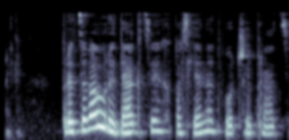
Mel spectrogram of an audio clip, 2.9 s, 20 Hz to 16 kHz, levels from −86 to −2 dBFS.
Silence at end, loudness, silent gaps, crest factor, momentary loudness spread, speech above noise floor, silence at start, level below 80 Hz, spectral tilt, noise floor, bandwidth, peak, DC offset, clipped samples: 0.05 s; -16 LUFS; none; 14 dB; 12 LU; 39 dB; 0.05 s; -62 dBFS; -5 dB/octave; -54 dBFS; 11.5 kHz; -2 dBFS; under 0.1%; under 0.1%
